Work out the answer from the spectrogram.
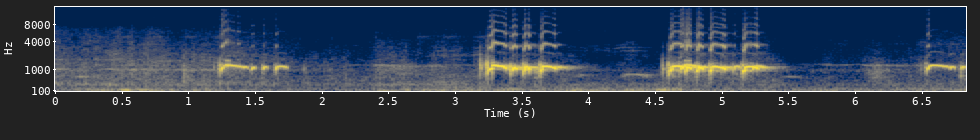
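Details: Local zebra dove singing actively as a lure to provoke rival birds to answer: three bursts of low, rolling, stuttered coos separated by short pauses, the last just starting as the recording ends.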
